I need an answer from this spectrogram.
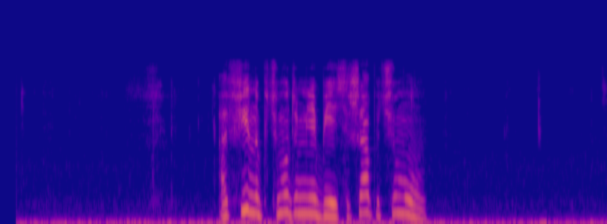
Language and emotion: Russian, angry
